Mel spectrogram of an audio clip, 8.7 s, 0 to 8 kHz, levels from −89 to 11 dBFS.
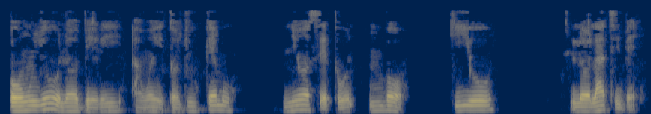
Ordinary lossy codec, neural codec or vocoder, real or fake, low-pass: MP3, 24 kbps; none; real; 7.2 kHz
